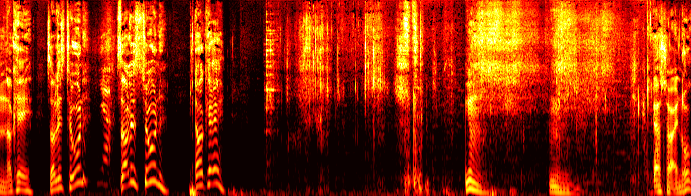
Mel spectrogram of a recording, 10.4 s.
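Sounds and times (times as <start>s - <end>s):
speech: 0.1s - 4.2s, 6.0s - 7.5s, 8.2s - 8.7s, 9.8s - 10.3s
biting and chewing messy food eaten by hand: 4.0s - 10.0s.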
